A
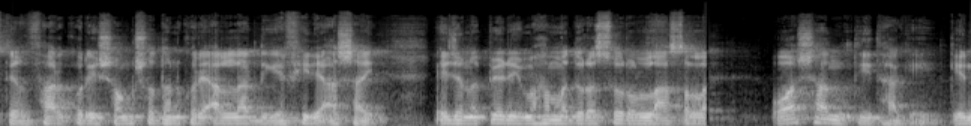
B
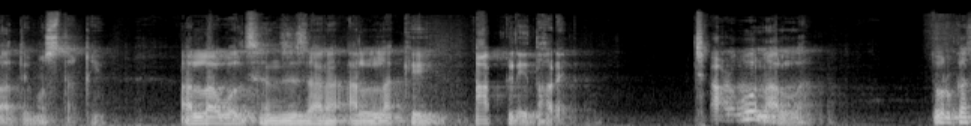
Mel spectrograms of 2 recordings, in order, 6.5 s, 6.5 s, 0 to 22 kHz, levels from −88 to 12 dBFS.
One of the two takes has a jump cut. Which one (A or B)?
A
